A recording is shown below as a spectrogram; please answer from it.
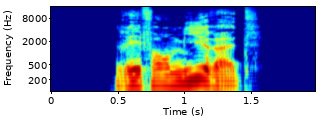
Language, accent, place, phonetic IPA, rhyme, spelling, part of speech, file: German, Germany, Berlin, [ʁefɔʁˈmiːʁət], -iːʁət, reformieret, verb, De-reformieret.ogg
- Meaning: second-person plural subjunctive I of reformieren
